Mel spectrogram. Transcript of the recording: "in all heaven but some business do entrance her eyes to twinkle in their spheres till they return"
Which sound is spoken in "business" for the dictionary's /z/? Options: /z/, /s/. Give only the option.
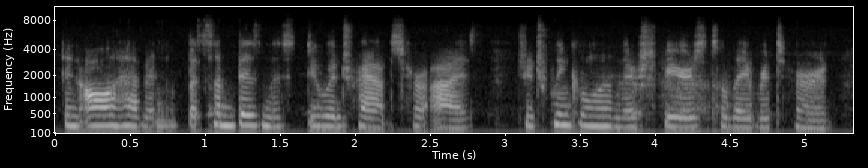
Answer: /z/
